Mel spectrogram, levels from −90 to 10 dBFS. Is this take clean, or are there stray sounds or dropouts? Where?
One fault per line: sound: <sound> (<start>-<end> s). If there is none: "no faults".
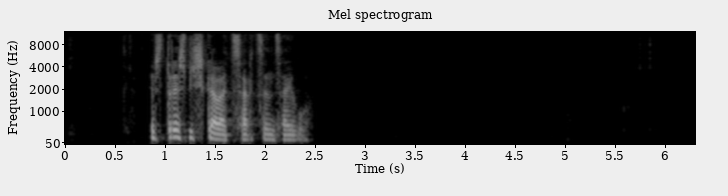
no faults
